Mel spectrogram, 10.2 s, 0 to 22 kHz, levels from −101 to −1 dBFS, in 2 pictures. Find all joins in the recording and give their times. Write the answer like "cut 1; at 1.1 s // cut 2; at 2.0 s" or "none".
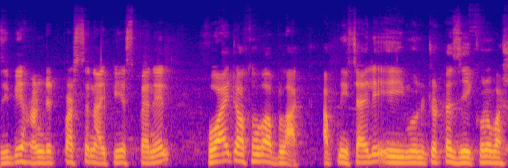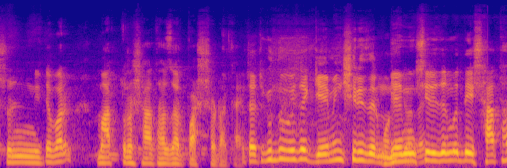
none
